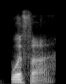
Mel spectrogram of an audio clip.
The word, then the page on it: woofer: British English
